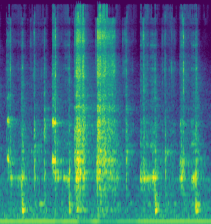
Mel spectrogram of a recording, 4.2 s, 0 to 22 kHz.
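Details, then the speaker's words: 1972 Evinrude Fisherman 6 hp outboard recoil starter with newly wound rope, before lubrication: irregular bursts of dry ratchety clicks and rasping as cord pulls and rewinds; sounds dry, needs lube. "sounds a little dry, don't it? I'm gonna put a little white lithium on here."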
